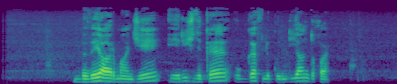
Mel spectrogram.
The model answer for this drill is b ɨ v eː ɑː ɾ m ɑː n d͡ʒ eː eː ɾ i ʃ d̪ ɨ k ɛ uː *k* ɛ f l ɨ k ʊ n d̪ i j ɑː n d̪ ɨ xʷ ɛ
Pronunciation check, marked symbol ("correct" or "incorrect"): incorrect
